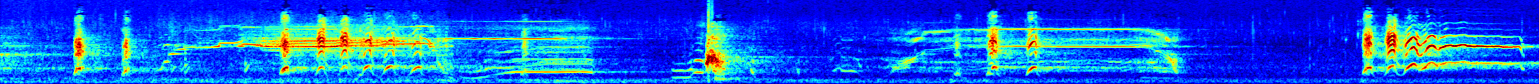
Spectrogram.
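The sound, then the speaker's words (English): Loud alarm barks from females threatened by a coyote ring out in several bursts, sharp single barks mixed with longer, wavering tonal calls, piercing, with short pauses between outbursts, no talking and no vehicle, aircraft or human noise. “Females saw the coyote, were so threatened or unsure about it, they started giving this really loud alarm bark, which I'd never heard of it.”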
